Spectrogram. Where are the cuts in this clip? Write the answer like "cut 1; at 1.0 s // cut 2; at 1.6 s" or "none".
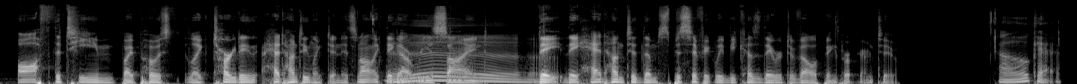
cut 1; at 3.1 s // cut 2; at 8.4 s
